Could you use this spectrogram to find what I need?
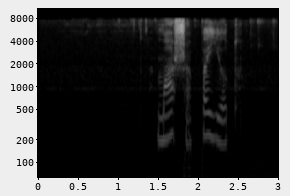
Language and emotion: Russian, neutral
